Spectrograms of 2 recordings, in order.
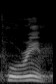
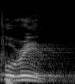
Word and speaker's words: Purim: The Feast of Purim, it's spelled P-U-R-I-M. Most Americans say Purim, but it's Purim. Because if a Jew hears you say Purim, they say, it's Purim.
